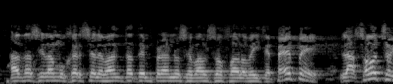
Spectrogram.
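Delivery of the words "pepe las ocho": wife waking husband. Acted. Wife wakes husband on sofa.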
